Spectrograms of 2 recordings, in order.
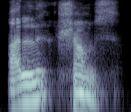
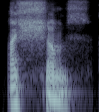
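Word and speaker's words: الشمس: So like for instance al right you will say alab but you will not say al shams you'll say ashams oh you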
